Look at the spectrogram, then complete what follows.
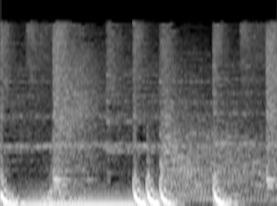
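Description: Electronic background music with a deep bass and heavy, pitch-dropping drum hits.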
